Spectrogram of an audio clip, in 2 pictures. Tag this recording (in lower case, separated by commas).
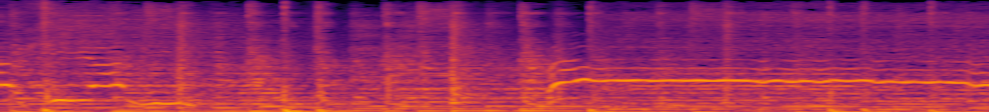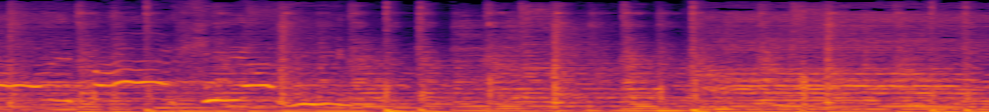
pop music, music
